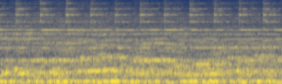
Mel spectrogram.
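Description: Temple aarti bells struck in a steady rhythm of about four strokes a second, over a continuous sustained tone and a low rumble.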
